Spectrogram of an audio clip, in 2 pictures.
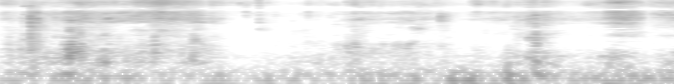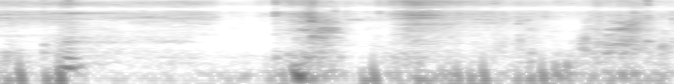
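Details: Golden Retriever wolfing down its ordinary breakfast indoors, a fast eater: irregular bursts of crunching and chewing, deep thuddy bites with a few louder knocks, roughly once a second, in a small quiet room.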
